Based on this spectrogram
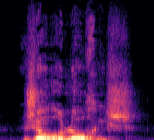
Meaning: zoological
- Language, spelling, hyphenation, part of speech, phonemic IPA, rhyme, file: Dutch, zoölogisch, zoö‧lo‧gisch, adjective, /ˌzoː.oːˈloː.ɣis/, -oːɣis, Nl-zoölogisch.ogg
